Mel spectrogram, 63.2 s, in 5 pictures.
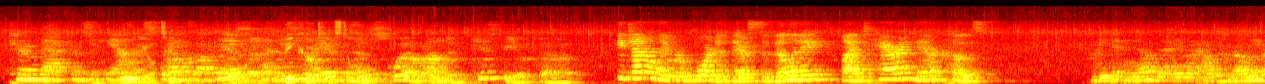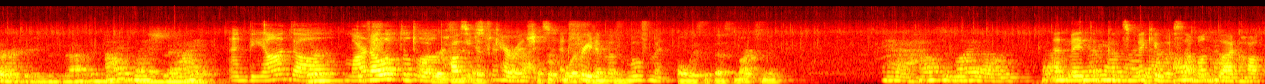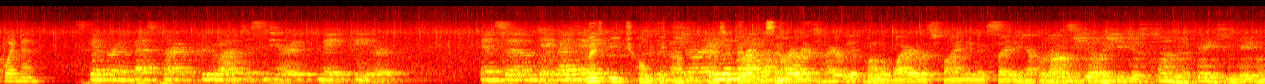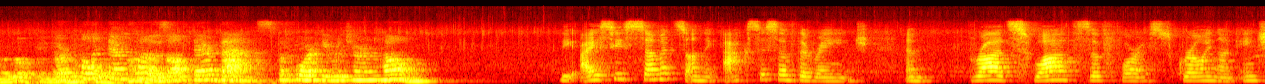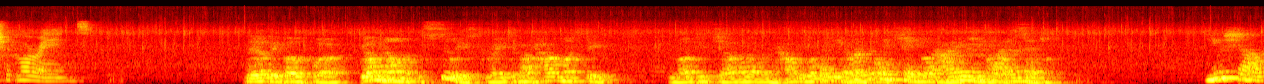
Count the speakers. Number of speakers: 9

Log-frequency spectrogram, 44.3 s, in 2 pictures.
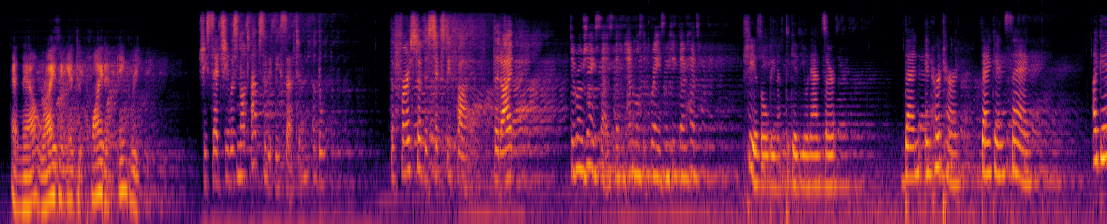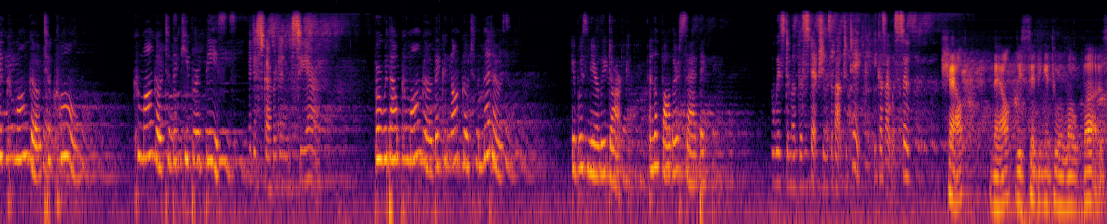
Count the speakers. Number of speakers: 5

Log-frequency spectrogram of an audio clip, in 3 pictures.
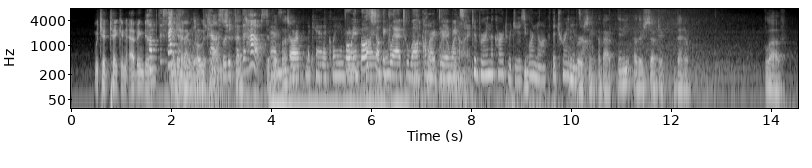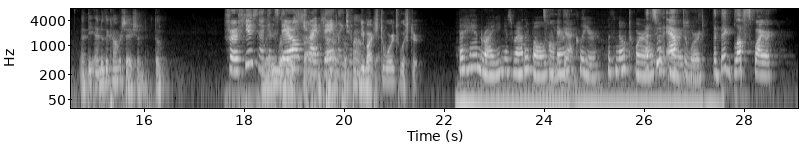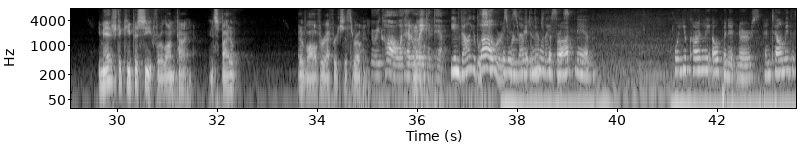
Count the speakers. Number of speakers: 7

